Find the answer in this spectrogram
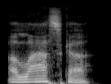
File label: "Alaska", English Pronunciation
